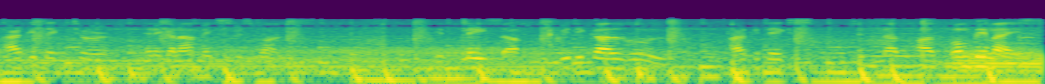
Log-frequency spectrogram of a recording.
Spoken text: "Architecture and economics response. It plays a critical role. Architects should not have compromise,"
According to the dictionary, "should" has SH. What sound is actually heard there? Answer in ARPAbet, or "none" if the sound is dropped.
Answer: S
